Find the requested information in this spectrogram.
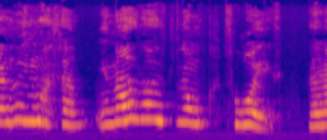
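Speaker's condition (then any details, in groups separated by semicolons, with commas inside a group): Cerebral palsy; uses feeding aid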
